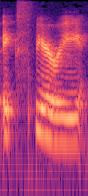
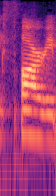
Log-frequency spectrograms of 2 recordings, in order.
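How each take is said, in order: First: The name is said like experience, cut short. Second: The name is said like the word expiry. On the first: The speaker calls it right. "it's supposed to be called Experie" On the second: The speaker calls it wrong. "I always want to say Expiry because of how it's spelled"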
